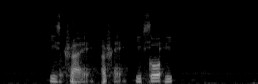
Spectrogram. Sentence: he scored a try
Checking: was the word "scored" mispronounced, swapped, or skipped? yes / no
yes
